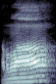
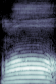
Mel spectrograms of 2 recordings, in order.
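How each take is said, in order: First: The syllable is light with an open mouth. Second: The syllable is heavy with a rounded mouth. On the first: The speaker calls it wrong. "ഈ ഓപ്പൺ ആക്കി ഓതാതെ" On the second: The speaker calls it right. "ഘനപ്പിച്ചുകൊണ്ട്"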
